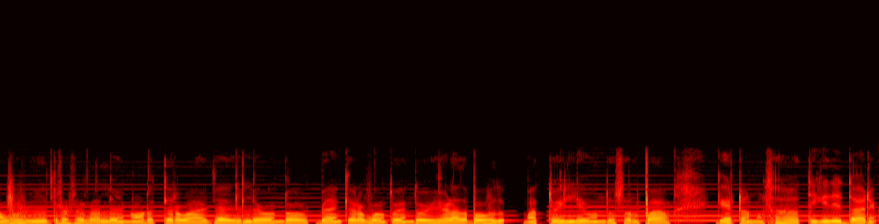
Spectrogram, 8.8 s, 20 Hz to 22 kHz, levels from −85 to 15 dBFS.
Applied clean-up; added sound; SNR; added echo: none; Wind instrument, woodwind instrument; 18 dB; none.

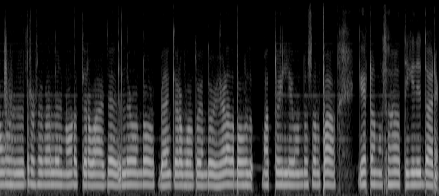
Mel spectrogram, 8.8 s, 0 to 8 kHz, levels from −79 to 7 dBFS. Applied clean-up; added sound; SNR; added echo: neural separator model SepFormer DNS4.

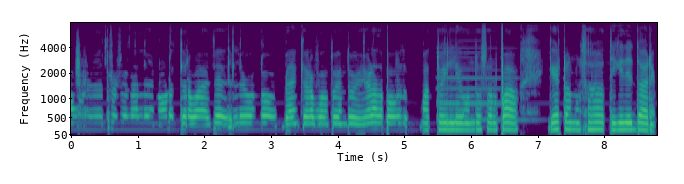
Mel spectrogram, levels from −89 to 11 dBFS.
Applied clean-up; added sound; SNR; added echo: classical method spectral subtraction.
